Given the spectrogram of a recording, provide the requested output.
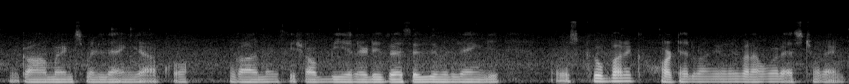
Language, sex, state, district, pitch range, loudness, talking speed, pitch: Hindi, male, Bihar, Lakhisarai, 115-125 Hz, -22 LUFS, 175 wpm, 115 Hz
